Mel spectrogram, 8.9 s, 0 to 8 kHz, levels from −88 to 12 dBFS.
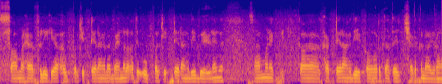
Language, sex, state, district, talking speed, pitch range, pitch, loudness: Punjabi, male, Punjab, Fazilka, 170 wpm, 110-115 Hz, 110 Hz, -13 LUFS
